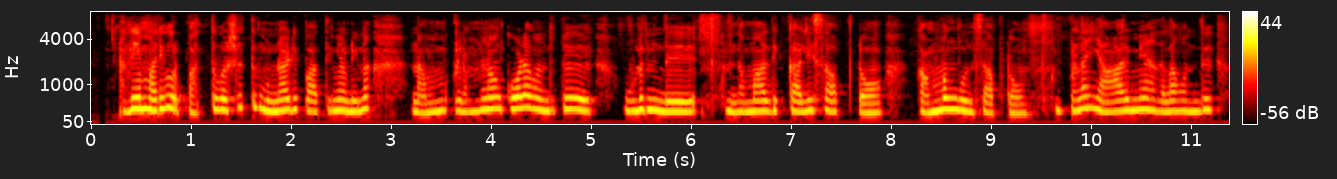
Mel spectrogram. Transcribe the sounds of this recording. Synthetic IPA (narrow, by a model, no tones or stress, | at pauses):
ɐðeːmaːd̪ɾiɔɾɯpɐt̪ːɯʋɐɾʂɐt̪ːɯkːɯmʊnːaːɽipaːɾt̪iːŋɡɐpːɐɽɪnːaːnɐmːɐnɐmːɐlːãːkuːɽɐʋɐnd̪ɯʈːɯʊɻɯnd̪ɯɪnd̪ɐmaːðɾikɐɭɪsaːpʈːʊ̃kɐmːɐŋɡʊɭsaːpʈːʊ̃ɪpːɐlːãːjaːɾɯmeːɐðɐlːãːʋɐnd̪ɯ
